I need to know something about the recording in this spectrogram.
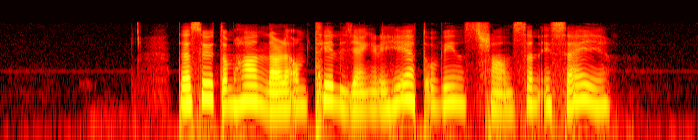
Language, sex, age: Swedish, female, 49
